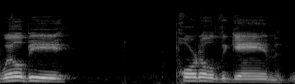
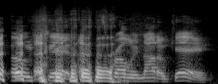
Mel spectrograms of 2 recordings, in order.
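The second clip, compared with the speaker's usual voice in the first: louder, startled oh shit; mock alarmed realization; 7 dB louder than usual. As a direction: catch yourself, suddenly alarmed. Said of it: "I'm just like".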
